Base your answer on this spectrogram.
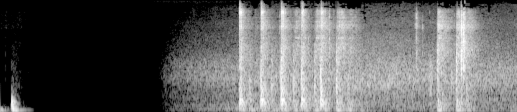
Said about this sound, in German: warum ist die Tür zu? Ist zu? Ist abgeschlossen. Ach Quatsch. Doch, geht nie auf. Quatsch. Klopf's mal am Fenster. Ich hab auch geklopft. Klopf's mal am Fenster. Klopf's noch mal.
